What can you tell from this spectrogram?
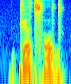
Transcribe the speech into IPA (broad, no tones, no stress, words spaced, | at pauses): kʲət͡sʰod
